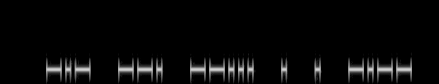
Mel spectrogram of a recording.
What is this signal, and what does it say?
Morse code, heard as a keyed tone, about 25 wpm, spaced as for 18 wpm, 700 Hz. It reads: KG7EEY
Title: USA Call Signs - 2x Character Spacing - 25wpm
